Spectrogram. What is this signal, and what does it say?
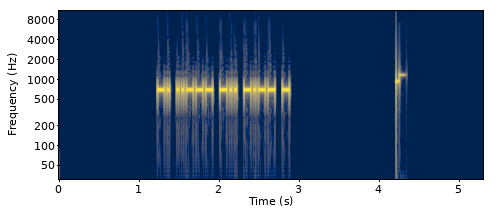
Morse code, heard as a keyed tone, about 40 wpm, 700 Hz. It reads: N2DYT
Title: K1USN SST QSO Practice - 40wpm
